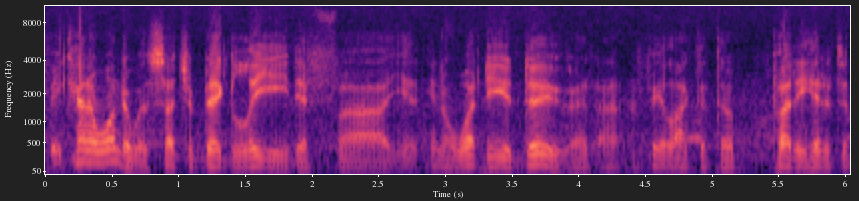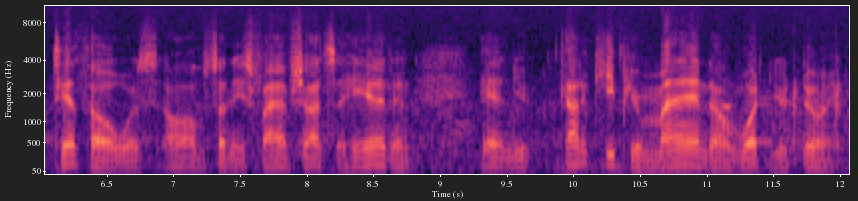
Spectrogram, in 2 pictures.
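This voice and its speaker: A man's voice: mid-range voice, moderate pace. A man giving informal, reflective golf commentary as an analyst on an old television broadcast. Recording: dull, noisy vintage TV broadcast.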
